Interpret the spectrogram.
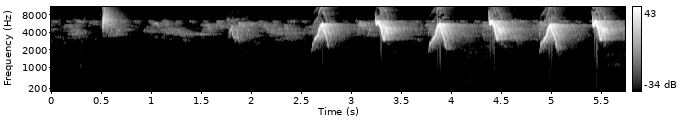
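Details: A cravina from Brazil's Rio Grande do Norte sings campina-style. A few soft, scattered notes open, then six loud, high, slurred notes roll out in a regular beat, roughly two each second.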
